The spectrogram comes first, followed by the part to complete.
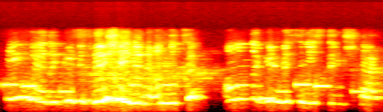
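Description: A woman reading a children's fairy tale in a deliberate, drawn-out, expressive way. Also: very high-pitched, faint music behind. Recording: muffled, roomy, far from the mic.

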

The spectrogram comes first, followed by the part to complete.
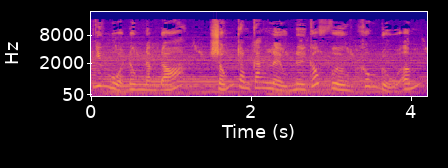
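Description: A woman narrates a folk tale in a scripted storybook style. Her voice is high, and music plays clearly behind it. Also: lively intonation, normal speed.

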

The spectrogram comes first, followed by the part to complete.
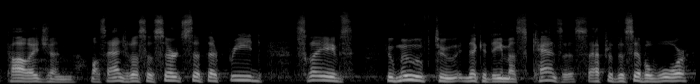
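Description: Older male preacher with a higher-pitched voice. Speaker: priest, preacher. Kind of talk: sermon read from notes. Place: stone church, at a lectern.

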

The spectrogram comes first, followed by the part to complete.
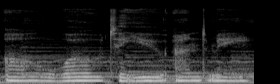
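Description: A woman's voice: fairly low pitch, very animated, gravelly, full character voice. A woman in a radio drama playing a mournful prophetess, delivering a sung lament. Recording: slow lament over music.

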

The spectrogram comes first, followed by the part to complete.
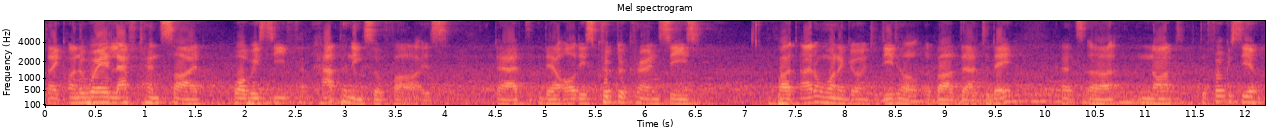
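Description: Young dutch guy presenting at a conference, stops and restarts a lot, mid pitch, loud hiss behind. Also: normal speed. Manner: hesitant, many restarts and fillers. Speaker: conference speaker. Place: large conference stage. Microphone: handheld mic.

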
